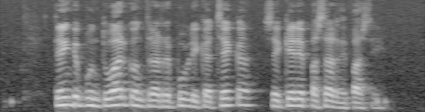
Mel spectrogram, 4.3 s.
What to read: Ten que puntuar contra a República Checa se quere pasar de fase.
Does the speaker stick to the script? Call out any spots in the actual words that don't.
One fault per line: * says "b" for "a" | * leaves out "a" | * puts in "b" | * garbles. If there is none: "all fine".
all fine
